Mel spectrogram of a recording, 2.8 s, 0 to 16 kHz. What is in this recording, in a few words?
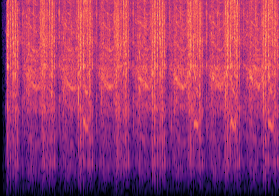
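35mm Camera Multiple; shutters & movement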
